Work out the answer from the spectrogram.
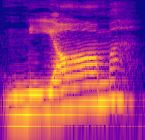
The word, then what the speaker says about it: Neom: Yeah, it looks like Neom. Like, it's like neon with an M on the end of it.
